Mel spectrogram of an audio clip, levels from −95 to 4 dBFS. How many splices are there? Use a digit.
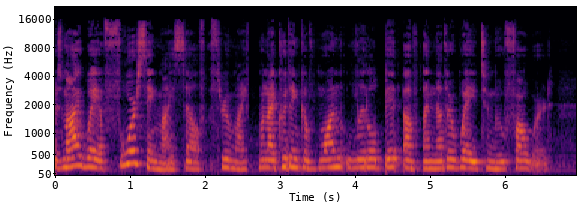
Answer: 2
